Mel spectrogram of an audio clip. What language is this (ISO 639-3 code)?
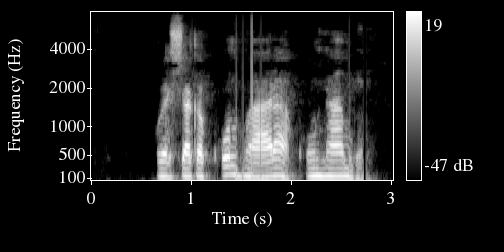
kin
